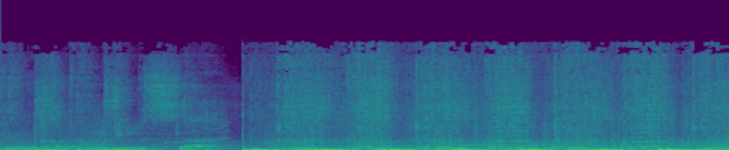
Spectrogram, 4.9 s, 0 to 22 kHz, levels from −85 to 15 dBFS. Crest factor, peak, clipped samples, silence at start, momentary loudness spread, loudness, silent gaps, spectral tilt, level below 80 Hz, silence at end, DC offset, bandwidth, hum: 12 dB; -8 dBFS; under 0.1%; 0 s; 6 LU; -22 LUFS; none; -5.5 dB/octave; -22 dBFS; 0 s; under 0.1%; 16 kHz; none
